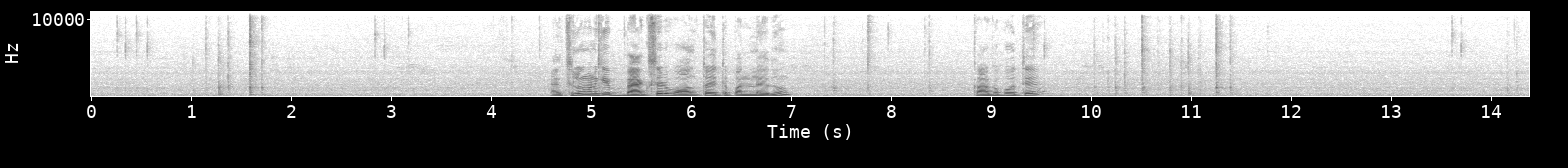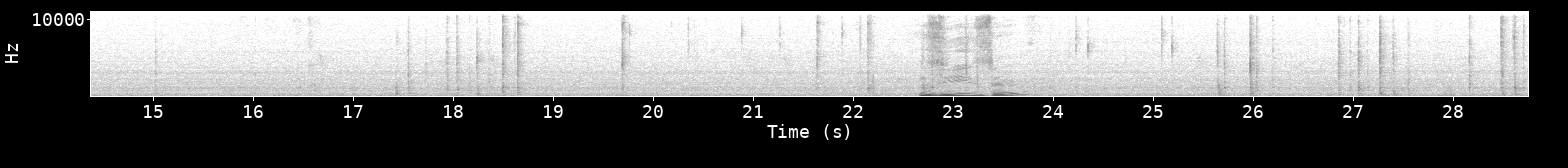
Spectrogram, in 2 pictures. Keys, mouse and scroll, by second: 0.5 click, 2.9 click, 3.2 middle click, 5.0-5.4 scroll up 3, 5.4 shift+middle click, 7.6 scroll up 2, 8.0 shift+middle click, 8.5 scroll down 2, 9.4 click, 13.6 click, 19.3-19.7 scroll down 1, 19.8 shift+middle click, 20.6-21.5 scroll down 3, 20.9 middle click, 21.5-21.9 scroll up 3, 21.9 shift+middle click, 22.7 g, 23.2 z, 25.1 click, 25.7 g.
